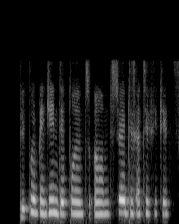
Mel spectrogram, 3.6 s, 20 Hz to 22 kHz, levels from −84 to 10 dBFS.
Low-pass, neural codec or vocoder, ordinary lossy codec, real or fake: 7.2 kHz; codec, 16 kHz, 0.5 kbps, X-Codec, HuBERT features, trained on general audio; AAC, 48 kbps; fake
